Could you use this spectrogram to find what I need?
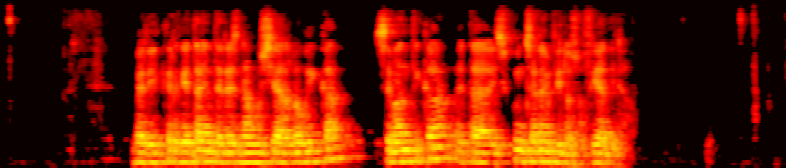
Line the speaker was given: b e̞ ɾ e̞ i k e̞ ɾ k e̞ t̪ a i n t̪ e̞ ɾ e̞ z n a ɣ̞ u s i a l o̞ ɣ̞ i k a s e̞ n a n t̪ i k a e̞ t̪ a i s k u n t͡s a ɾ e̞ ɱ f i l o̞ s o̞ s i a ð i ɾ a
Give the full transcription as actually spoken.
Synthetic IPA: b e̞ ɾ e̞ i k e̞ ɾ k e̞ t̪ a i n t̪ e̞ ɾ e̞ z n a ɣ̞ u s i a l o̞ ɣ̞ i k a s e̞ m a n t̪ i k a e̞ t̪ a i s k u n t͡s a ɾ e̞ ɱ f i l o̞ s o̞ f i a ð i ɾ a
